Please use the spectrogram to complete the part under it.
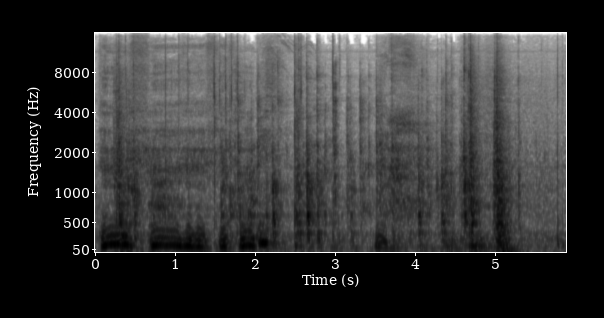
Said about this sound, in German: Wo hast denn du den Schlüssel her? Warum öffnest denn du meine Tür? Das ist doch kein Schlüssel.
